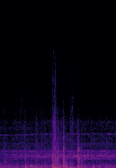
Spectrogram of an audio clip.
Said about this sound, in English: Well, the cleaning crew's here. Hold on, let me shut this door.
